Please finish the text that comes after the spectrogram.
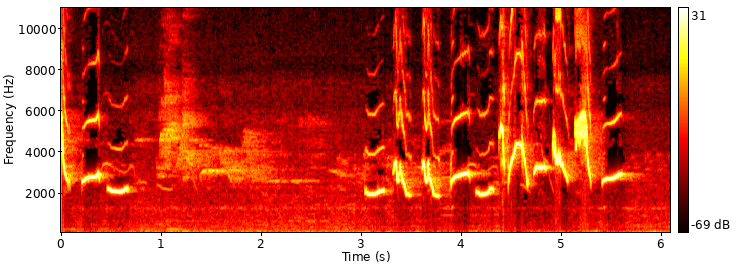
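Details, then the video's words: Oriental magpie-robin singing fiercely: a brief whistled phrase opens, a soft high trill follows, then after a lull a dense stretch of loud, looping, up-and-down whistles delivered quickly. "Kacer anda cepat ngamuk ngotot"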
